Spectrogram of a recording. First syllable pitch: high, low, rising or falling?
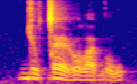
falling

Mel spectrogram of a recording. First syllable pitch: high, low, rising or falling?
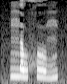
low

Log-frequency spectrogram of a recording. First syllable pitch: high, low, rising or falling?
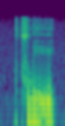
low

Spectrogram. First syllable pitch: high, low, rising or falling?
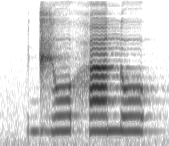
high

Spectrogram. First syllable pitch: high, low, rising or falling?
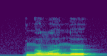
low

